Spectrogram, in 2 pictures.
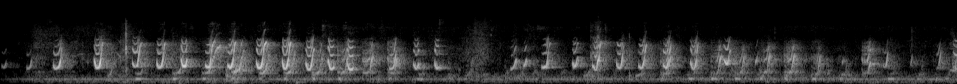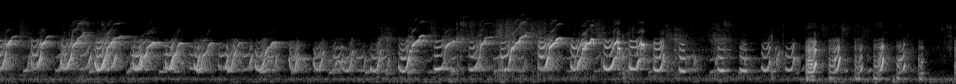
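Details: Pet guinea pigs exploring: long runs of rapid, evenly pulsed squeaky notes in bursts of several seconds, separated by short pauses. The pitch steps higher midway through.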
